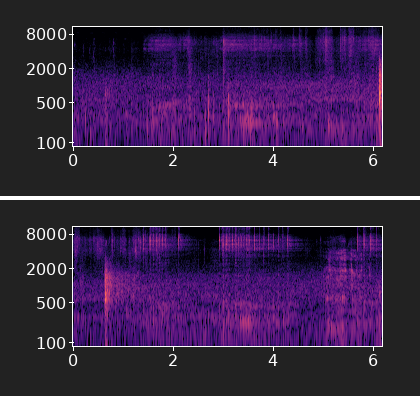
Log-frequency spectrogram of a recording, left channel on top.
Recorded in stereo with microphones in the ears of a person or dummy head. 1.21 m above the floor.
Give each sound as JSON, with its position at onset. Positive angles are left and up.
{"t": 1.4, "sound": "a camera shutter", "side_deg": -70, "distance_m": 2.0}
